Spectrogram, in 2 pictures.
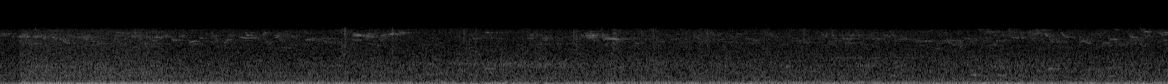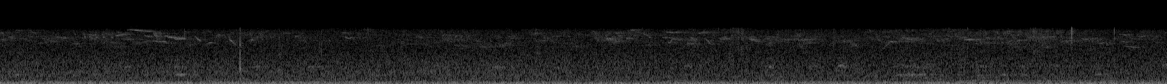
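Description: Small birds chirping and calling on and off in woodland over a steady background hiss.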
